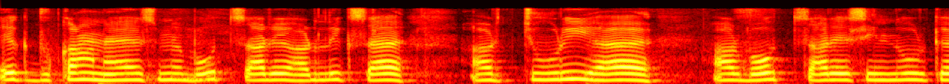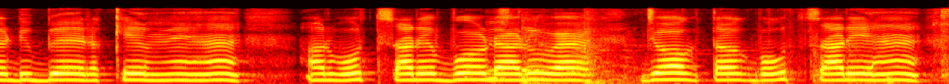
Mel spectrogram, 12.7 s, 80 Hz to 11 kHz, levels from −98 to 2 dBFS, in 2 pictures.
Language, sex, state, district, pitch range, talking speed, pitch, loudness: Hindi, male, Bihar, Supaul, 235-250 Hz, 150 wpm, 245 Hz, -17 LUFS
